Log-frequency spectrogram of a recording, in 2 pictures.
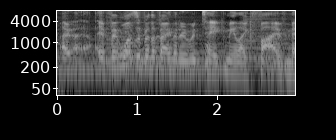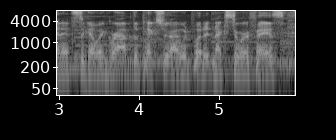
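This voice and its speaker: A man with a medium-pitched voice hosts a casual game stream. He chats loosely with viewers and friends while music plays clearly behind him. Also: steady tone, brisk. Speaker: streamer, host.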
